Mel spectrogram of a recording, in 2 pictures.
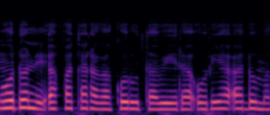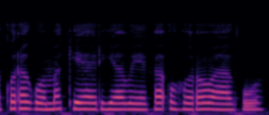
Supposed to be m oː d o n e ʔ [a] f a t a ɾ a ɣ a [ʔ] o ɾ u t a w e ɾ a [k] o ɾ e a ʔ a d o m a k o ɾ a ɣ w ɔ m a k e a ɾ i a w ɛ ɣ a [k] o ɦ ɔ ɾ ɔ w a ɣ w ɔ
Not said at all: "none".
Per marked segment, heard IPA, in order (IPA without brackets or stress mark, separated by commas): a, k, ʔ, ʔ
